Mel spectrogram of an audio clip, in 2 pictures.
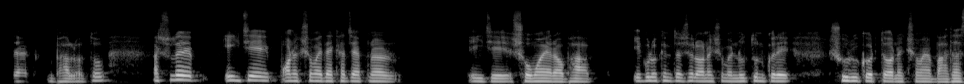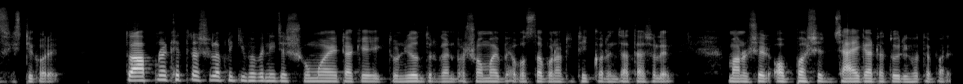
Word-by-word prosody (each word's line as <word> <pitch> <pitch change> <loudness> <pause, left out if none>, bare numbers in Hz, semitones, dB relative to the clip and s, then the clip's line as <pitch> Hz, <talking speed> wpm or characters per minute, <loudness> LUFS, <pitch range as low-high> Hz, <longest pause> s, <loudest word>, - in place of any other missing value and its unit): যাক 135 -1 -6 0.3
ভালো। 135 0 -3
তো - - -3 0.6
আসলে 210 +5 +2 0.5
এই 190 - +1
যে 200 - +5 0.3
অনেক 165 -1 0
সময় 165 -1 +1
দেখা 155 +1 -1
যায়, 150 - +3
আপনার 145 -2 +1 0.9
এই 145 - 0
যে 140 - +2 0.2
সময়ের 145 -1 +4
অভাব 135 0 -1 0.5
এগুলো 170 +1 0
কিন্তু 165 -2 -4
আসলে 155 0 0
অনেক 150 - -2
সময় 145 -2 -3
নতুন 155 +2 -2
করে 150 -1 +5 0.5
শুরু 170 -2 +4
করতে 155 0 +2
অনেক 140 -1 -3
সময় 135 -1 0
বাধা 135 +2 +1
সৃষ্টি 130 +2 -7
করে। - - -2 0.7
তো - - +1
আপনার 210 +3 0
ক্ষেত্রে 215 -1 -1
আসলে 195 +2 -3
আপনি 190 +1 -4
কিভাবে 170 -1 -1
নিজের 155 -1 -2
সময়টাকে 145 -1 +1
একটু 130 +1 -19
নিয়ন্ত্রণ 145 0 +2
করেন 135 -1 -2
বা - - -5
সময় 140 0 +1
ব্যবস্থাপনাটা 135 -3 -3
ঠিক 140 -2 -4
করেন? 65 - -4
যাতে - - -2
আসলে 70 - -2 0.7
মানুষের 135 +1 +3 0.2
অভ্যাসের 140 +1 0
জায়গাটা 140 0 +4
তৈরি 130 -2 +1
হতে 130 - -5
পারে? - - -8
145 Hz, 165 wpm, -24 LUFS, 135-160 Hz, 0.9 s, যে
